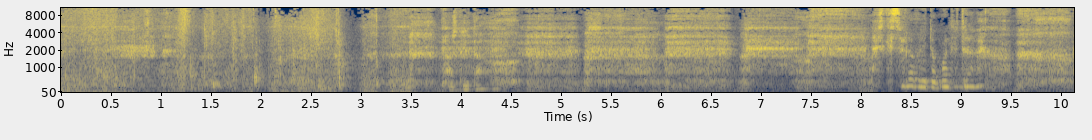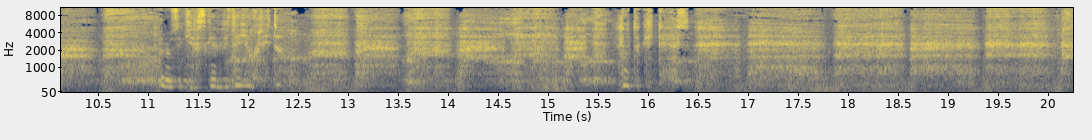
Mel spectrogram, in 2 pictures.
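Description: Heavy panting of two people, voiced by one man while he packs his suitcase in his room, runs in a steady, breathy rhythm the whole time, the rough gasps overlapping and fairly loud against a dense background hiss.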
